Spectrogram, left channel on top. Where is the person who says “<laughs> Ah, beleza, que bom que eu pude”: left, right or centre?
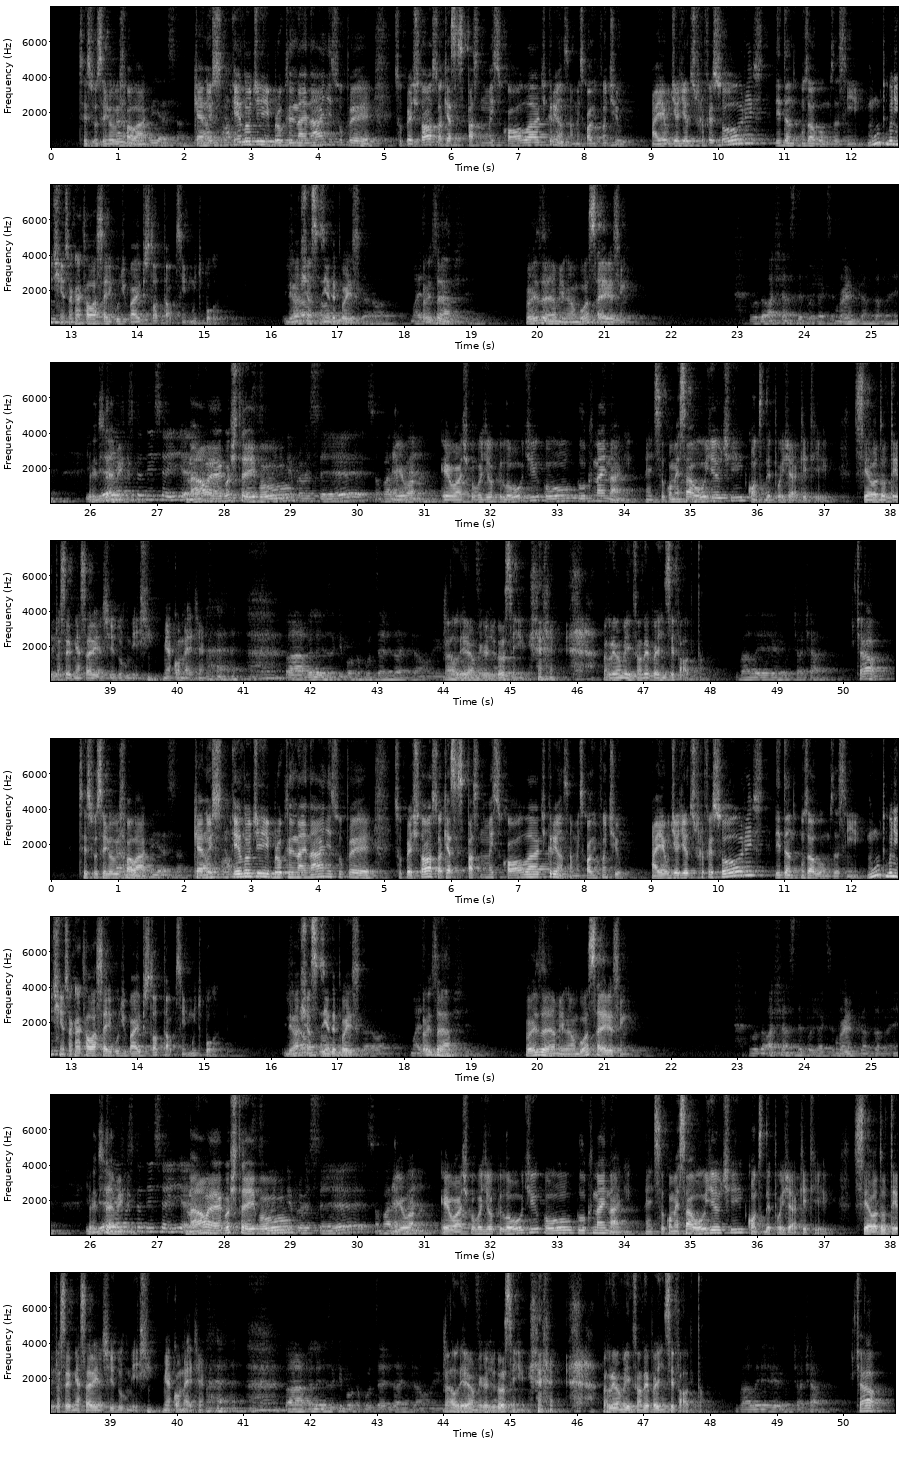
Right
